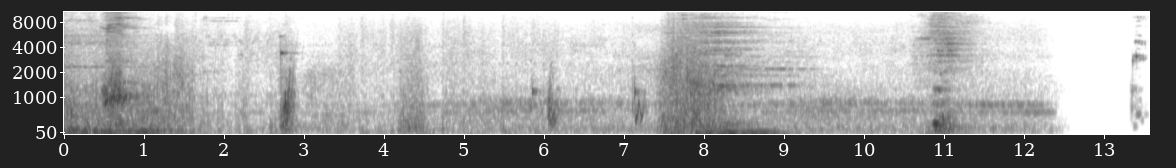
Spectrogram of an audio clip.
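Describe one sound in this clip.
Game music and effects play.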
